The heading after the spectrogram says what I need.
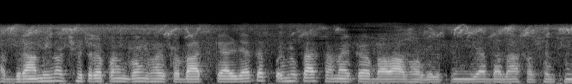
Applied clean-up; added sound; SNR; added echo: neural mask model Resemble Enhance denoiser.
